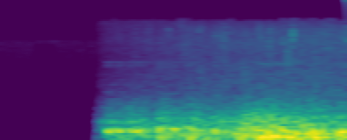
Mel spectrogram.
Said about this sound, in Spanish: Lluvia. Agua en estado líquido condensada del vapor de la atmósfera y precipitada en forma de millones de pequeñas gotas. La sientes en tu piel y la escuchas golpeando el suelo de forma continua, una a una.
